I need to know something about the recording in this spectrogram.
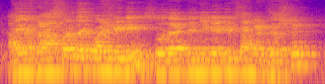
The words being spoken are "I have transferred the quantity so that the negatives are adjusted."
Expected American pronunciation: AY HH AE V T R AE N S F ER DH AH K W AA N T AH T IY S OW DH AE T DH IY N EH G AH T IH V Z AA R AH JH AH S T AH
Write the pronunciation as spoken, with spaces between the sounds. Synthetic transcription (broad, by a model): AY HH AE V T R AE N S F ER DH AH K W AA L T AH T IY S OW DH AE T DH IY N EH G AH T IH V S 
